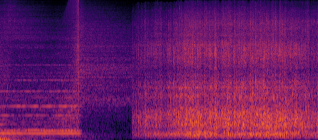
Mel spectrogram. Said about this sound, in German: Das hier ist ein Skateboard, bzw. ein Typ auf einem Skateboard, der auf dem Bauch liegend die Straße entlang fährt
